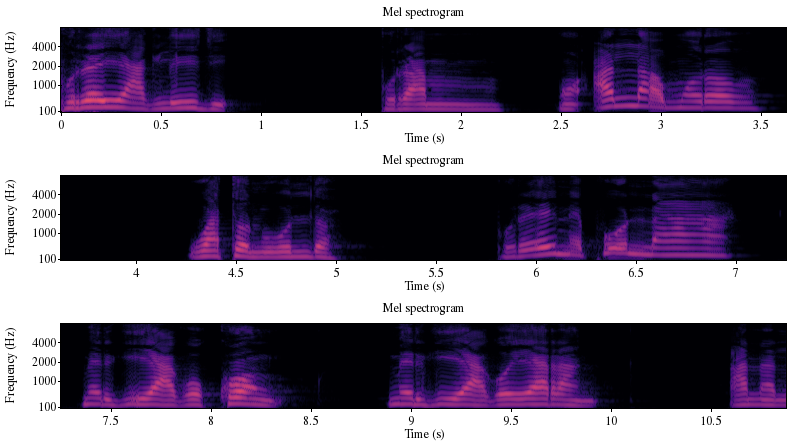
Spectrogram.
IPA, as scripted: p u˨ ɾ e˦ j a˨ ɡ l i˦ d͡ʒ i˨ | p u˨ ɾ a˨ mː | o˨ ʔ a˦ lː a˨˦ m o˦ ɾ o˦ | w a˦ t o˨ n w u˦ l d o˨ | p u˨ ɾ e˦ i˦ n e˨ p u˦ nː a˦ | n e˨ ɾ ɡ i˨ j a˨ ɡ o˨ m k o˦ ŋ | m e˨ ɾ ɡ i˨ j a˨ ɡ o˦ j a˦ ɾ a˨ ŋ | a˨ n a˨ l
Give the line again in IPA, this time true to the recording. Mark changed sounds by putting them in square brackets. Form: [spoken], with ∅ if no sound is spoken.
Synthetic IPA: p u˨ ɾ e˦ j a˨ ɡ l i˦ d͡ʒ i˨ | p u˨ ɾ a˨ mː | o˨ ʔ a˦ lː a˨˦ m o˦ ɾ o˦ | w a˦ t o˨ n w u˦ l d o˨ | p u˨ ɾ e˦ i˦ n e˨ p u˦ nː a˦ | [m] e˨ ɾ ɡ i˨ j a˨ ɡ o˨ [∅] k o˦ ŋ | m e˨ ɾ ɡ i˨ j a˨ ɡ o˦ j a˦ ɾ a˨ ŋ | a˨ n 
